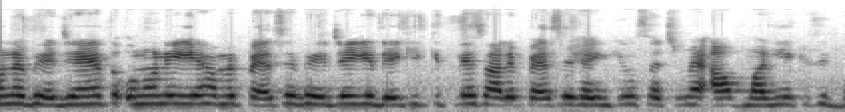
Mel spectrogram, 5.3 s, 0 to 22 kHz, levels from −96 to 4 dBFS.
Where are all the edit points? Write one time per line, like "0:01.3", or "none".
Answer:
0:03.6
